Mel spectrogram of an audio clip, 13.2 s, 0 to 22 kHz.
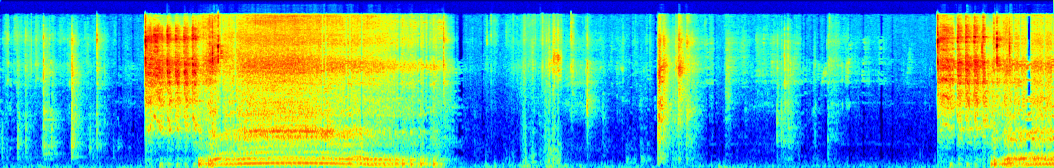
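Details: Golf cart swapped with a Suzuki GSX-F 600 engine, first start after filling oil with extra for hydraulic lines and oil cooler: engine catches twice and runs at a steady, even beat, no knocks or misses, cruiser-like; normal start and running.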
